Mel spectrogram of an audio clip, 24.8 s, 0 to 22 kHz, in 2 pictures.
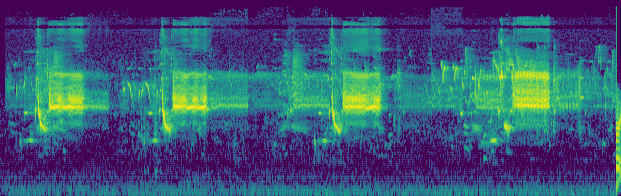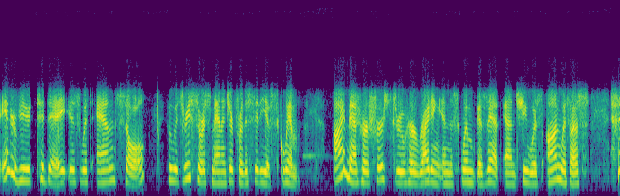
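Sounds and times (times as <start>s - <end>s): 
Red-winged Blackbird song: 0.0s - 12.4s
speech: 12.5s - 18.5s, 19.1s - 24.8s.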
